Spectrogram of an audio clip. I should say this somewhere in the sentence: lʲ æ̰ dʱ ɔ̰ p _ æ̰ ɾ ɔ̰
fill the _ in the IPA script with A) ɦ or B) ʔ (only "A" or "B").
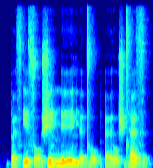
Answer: B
